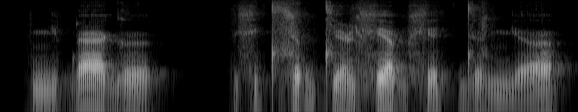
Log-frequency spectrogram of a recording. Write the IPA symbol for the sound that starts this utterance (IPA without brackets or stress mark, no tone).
nʲ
